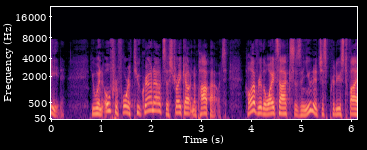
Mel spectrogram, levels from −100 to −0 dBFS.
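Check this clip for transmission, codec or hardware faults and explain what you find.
One codec fault runs through the whole speech clip. The voice sounds rough and grainy throughout, with noise filling the gaps between harmonics. This is likely low-delay AAC compression, AAC-ELD, at a rate that fits about 32 kbps. Its short frames resolve pitch harmonics poorly, so the damage is plainly audible.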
